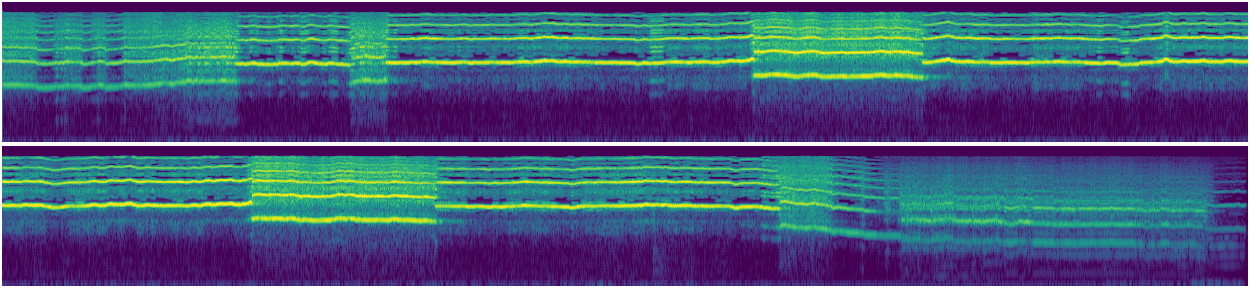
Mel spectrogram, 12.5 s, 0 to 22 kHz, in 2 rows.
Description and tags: kettle short
My tea kettle's crescendo. Noise removed (I think)
Recorded with AT2020 USB directly to Audacity
boiling, bubbling, hot, kettle, steam, stove, water, whistle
